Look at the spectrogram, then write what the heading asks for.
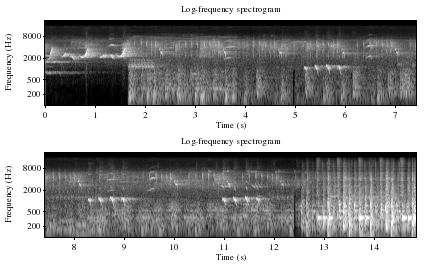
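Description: Birds chirping and calling: a dense mix of short rising and falling chirps, with repeated groups of three or four quick falling notes. Rhythmic music comes back in near the end.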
